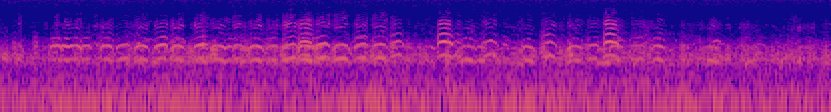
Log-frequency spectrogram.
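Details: Flock of snow geese calling busily: dense, continuous yelping honks overlapping one another, loud clear notes standing out every half second or so above the murmuring crowd.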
